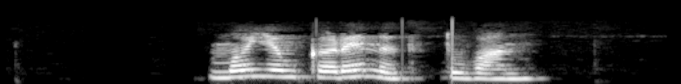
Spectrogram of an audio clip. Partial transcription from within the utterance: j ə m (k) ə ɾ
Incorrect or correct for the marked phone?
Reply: correct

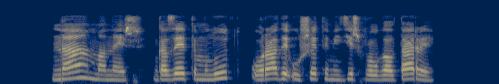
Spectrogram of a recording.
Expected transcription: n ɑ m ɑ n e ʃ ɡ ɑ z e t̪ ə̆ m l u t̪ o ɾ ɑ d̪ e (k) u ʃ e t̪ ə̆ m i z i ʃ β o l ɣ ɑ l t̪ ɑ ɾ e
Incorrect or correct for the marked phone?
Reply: incorrect: ʔ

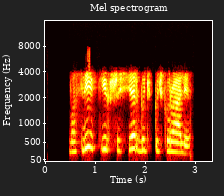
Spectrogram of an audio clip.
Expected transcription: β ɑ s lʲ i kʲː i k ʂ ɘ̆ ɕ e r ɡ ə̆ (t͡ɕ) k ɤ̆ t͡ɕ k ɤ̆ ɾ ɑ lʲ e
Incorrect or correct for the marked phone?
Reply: correct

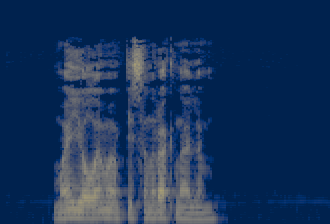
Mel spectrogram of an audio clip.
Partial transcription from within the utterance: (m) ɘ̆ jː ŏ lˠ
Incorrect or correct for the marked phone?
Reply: correct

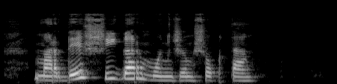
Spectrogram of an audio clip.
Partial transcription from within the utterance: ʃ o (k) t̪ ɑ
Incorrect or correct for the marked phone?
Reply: correct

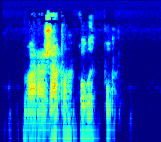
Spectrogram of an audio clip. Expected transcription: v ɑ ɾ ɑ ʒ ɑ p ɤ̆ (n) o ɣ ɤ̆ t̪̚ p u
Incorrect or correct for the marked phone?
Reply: incorrect: m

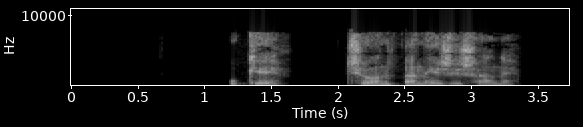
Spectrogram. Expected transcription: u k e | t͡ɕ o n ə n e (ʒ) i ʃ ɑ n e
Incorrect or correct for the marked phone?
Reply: correct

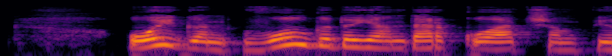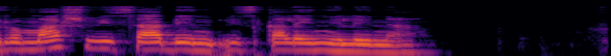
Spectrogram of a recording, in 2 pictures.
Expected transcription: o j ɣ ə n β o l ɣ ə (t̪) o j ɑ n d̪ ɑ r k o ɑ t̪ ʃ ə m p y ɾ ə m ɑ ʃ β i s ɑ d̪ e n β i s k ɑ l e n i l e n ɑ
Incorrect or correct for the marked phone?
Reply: incorrect: d̪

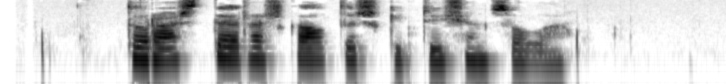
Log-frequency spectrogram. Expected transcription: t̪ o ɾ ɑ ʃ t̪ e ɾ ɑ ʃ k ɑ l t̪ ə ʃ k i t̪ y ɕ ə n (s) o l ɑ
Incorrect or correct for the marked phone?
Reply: correct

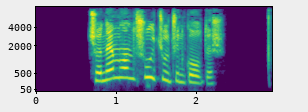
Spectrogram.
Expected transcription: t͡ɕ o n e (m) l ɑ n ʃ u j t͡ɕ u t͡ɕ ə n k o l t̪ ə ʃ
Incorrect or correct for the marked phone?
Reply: correct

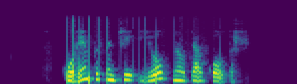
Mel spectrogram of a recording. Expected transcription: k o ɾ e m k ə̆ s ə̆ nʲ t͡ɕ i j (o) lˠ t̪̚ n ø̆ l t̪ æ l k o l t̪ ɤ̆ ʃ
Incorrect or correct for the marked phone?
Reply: correct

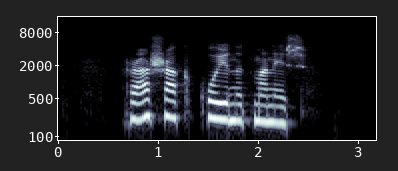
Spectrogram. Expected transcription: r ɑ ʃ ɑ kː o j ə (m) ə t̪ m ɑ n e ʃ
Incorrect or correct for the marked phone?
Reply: incorrect: n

